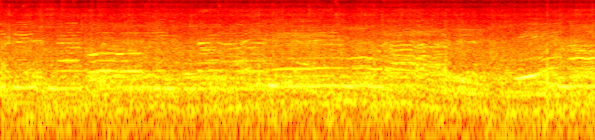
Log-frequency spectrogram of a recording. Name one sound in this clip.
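A woman cries out tearfully nearby.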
